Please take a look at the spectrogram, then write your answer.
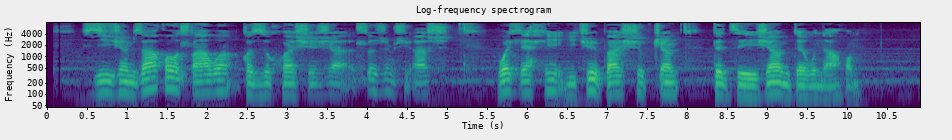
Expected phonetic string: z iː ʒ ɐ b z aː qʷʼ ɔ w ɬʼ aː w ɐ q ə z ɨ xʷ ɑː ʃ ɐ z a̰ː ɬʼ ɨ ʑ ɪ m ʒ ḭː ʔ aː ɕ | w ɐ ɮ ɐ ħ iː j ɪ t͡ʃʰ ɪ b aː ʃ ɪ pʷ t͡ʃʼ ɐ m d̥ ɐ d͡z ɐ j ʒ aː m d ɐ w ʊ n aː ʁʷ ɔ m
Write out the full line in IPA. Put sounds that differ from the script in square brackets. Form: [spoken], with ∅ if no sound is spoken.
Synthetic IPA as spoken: z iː ʒ ɐ [m] z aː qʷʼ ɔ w ɬʼ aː w ɐ q ə z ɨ xʷ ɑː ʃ ɐ [ʒ] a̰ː ɬʼ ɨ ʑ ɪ m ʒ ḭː ʔ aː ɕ | w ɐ ɮ ɐ ħ iː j ɪ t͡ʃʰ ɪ b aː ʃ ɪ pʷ t͡ʃʼ ɐ m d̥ ɐ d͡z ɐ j ʒ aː m d ɐ w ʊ n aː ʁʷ ɔ m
